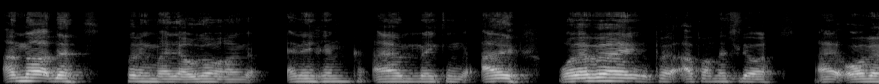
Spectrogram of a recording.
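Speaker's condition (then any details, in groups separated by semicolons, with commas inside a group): Cerebral palsy; diagnosed after cardiac arrest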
